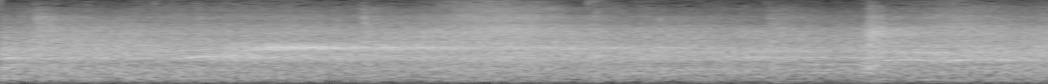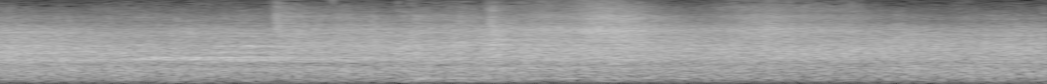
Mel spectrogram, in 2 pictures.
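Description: Steady rushing noise of an indoor ice hockey rink, with skate blades on ice and the hall's own hum. A single sharp knock comes about four seconds in.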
